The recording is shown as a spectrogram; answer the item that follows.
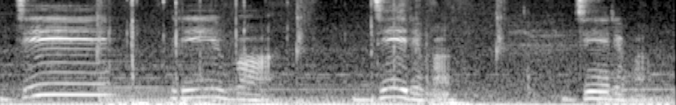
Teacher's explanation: Stress falls on the first syllable, so the first syllable we must pronounce as it is, де. But next one, ре, is not stressed, so we can change it into E.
